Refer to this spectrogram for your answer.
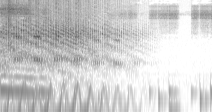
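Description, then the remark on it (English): A steady, droning bee buzz that wavers rhythmically in pitch, then breaks into a few short stuttering bursts toward the end. It's loud and heard alone, without speech. “Perhaps I'll be a buzzing bee who guards the hive.”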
